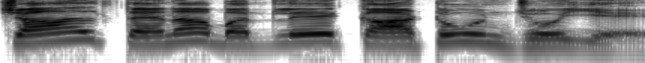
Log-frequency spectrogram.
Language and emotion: Gujarati, neutral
